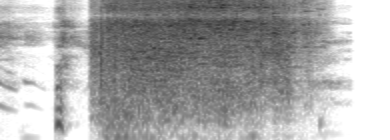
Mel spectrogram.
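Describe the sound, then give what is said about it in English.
A short knock, then a loud, bright crash of dishes shattering that sprays for about a second with tinkling fragments before fading out. No voices are heard. “That's people throwing the dishes out the window so she doesn't come and visit them for dinner.”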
